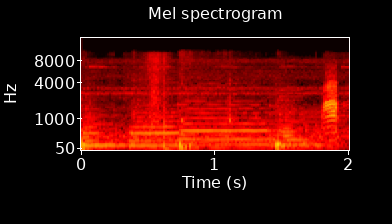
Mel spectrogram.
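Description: Game-world duck from Escape from Monkey Island quacking once, a short nasal burst near the end over a steady backdrop of game music and ambience.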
